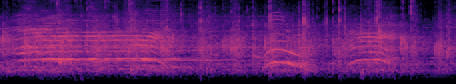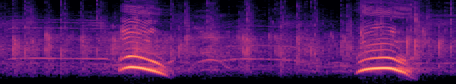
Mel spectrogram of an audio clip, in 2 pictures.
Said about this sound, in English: Somebody clap your hands and shout to the Lord with a voice of triumph.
